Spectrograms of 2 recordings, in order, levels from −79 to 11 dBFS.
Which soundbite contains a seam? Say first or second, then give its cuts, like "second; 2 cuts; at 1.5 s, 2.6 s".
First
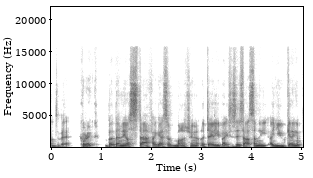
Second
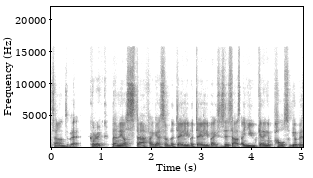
second; 4 cuts; at 1.2 s, 2.4 s, 2.8 s, 3.7 s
